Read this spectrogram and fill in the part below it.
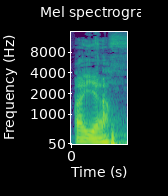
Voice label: hello, gwentian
